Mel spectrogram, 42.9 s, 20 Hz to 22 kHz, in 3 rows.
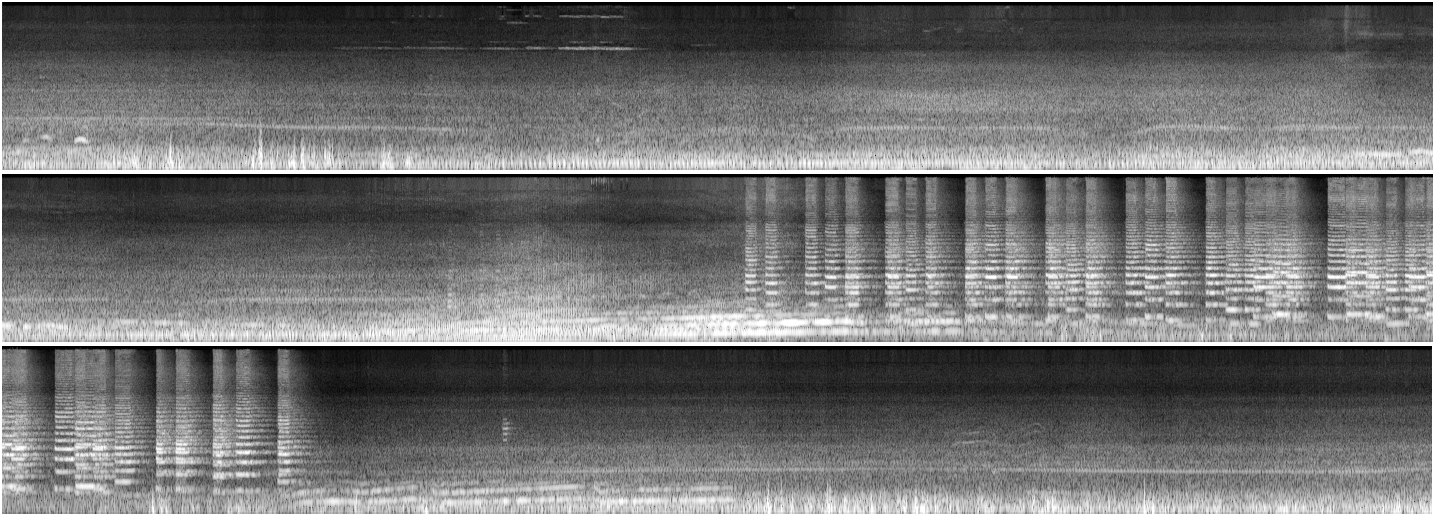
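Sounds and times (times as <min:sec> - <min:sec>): bus engine: 0:00.0 - 0:42.9
multi-tone bus horn melody: 0:18.6 - 0:20.3, 0:21.3 - 0:32.1, 0:33.5 - 0:34.0.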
